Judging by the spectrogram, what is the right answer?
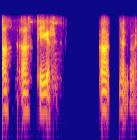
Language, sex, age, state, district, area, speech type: Assamese, male, 18-30, Assam, Dibrugarh, urban, conversation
